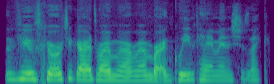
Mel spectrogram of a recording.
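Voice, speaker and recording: A woman's voice: mid-range voice, steady tone, very fast, dry recording, clean studio sound. A woman in her twenties with a Dublin Irish accent, co-hosting a podcast in casual, giggly chat and swearing freely. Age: 20s. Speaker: podcast co-host.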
